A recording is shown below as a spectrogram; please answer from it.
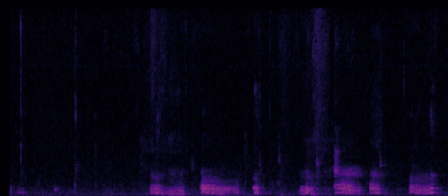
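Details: Nine-week-old male Cavalier King Charles Spaniel puppy playing with his ball, giving a series of short rough growls in bursts about half a second long, separated by brief pauses, with faint handling noises.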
